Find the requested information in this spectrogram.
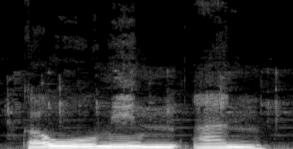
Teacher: Jadi cara membacanya jelas, ada kasrah tain bertemu dengan huruf alif. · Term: Bacaan ishar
